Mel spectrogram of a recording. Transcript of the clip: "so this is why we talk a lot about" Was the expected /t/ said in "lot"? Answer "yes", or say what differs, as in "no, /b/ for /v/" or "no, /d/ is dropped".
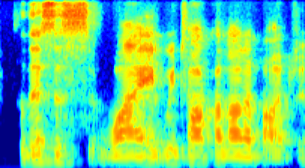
yes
